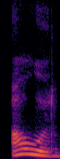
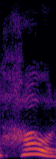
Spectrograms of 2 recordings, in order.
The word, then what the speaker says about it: hour: aiueo Nah di sini untuk our sendiri itu dibacanya our bukan How ya jadi meskipun tulisannya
